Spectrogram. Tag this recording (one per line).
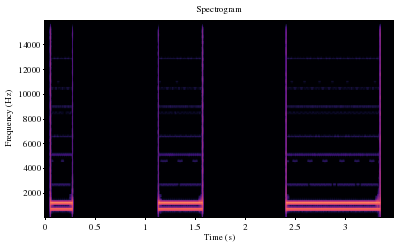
1
tones
key
one
dtmf
keypad
telephone
button
dial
